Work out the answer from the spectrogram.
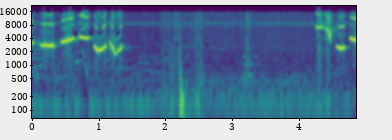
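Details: A Mangrove whistler, recorded as a training song for young birds, gives a quick string of bright whistled notes rising and falling, then falls silent before a second burst of looping whistles at the end.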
